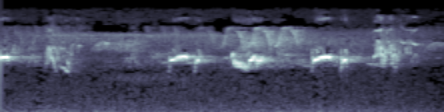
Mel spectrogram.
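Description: Small birds chirping and singing, several short high whistled calls over a steady high hiss.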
